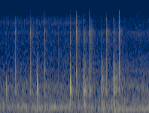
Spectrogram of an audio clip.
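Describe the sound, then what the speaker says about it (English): A phone number is tapped out on a computer keyboard while setting up call forwarding on an Avaya IP Office system: quiet, close, irregular key clicks that grow slightly faster and firmer toward the end. "So you just begin typing in the number."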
